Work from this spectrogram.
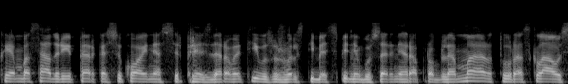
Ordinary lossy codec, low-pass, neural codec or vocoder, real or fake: Opus, 32 kbps; 7.2 kHz; none; real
